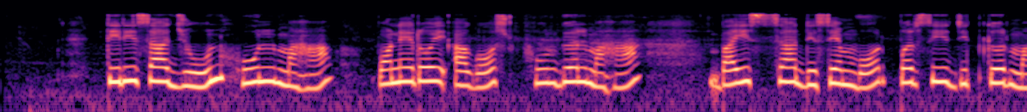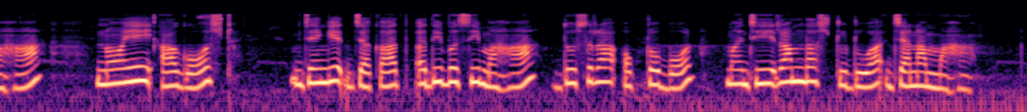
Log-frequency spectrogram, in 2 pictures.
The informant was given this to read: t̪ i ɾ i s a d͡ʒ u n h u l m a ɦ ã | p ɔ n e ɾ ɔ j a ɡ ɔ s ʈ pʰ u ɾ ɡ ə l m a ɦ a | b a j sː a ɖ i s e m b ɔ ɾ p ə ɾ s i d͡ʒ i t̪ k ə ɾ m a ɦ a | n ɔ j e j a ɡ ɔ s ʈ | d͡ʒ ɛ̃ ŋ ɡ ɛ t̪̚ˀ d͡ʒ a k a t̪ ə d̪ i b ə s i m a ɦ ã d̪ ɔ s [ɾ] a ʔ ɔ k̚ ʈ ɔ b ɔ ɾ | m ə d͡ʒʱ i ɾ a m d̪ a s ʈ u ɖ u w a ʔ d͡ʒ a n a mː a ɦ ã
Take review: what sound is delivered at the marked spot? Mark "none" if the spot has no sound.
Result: ɾ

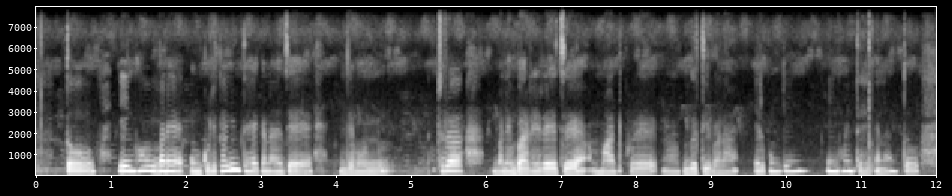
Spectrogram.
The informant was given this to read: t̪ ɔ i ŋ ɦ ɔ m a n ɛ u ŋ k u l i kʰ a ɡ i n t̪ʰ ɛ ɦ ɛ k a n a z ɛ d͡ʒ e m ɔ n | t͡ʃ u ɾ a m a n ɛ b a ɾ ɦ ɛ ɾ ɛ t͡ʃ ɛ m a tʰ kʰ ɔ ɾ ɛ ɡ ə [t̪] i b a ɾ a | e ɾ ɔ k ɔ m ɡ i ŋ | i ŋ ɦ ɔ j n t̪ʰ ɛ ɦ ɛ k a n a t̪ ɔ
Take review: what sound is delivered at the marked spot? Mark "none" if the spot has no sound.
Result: t̪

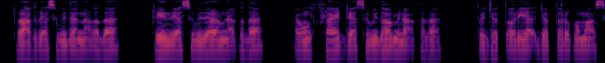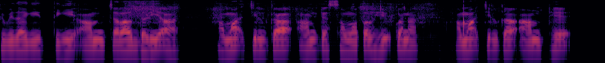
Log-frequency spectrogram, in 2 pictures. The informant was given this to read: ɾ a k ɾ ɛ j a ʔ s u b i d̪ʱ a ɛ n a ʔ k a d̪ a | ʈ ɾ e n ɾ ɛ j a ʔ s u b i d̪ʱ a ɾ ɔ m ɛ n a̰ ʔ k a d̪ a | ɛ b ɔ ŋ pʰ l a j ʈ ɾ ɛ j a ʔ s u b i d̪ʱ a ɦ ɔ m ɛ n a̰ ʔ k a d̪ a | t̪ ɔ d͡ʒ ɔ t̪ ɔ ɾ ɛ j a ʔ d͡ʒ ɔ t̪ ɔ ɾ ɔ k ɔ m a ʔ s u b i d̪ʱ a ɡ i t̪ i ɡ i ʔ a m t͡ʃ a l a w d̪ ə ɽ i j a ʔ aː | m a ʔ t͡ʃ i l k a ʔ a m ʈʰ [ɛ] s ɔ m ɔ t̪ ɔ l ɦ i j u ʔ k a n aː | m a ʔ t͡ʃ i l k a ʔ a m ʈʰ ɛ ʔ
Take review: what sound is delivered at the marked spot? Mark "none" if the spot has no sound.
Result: ɛ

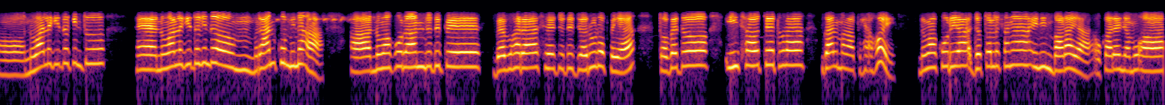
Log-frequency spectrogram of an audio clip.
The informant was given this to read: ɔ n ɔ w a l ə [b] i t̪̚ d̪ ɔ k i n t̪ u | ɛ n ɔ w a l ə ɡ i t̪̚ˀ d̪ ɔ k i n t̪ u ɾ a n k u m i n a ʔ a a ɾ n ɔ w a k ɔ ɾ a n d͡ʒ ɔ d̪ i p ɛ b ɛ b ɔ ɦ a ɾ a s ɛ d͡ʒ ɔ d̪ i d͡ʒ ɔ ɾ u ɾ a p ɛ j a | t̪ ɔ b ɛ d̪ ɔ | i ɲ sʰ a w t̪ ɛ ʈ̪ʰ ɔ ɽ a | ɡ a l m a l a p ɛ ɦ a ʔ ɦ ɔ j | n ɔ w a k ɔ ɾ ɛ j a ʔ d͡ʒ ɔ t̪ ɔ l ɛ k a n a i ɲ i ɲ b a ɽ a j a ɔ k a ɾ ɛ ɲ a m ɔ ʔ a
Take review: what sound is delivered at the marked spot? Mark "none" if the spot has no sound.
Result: ɡ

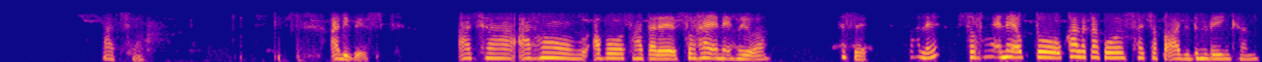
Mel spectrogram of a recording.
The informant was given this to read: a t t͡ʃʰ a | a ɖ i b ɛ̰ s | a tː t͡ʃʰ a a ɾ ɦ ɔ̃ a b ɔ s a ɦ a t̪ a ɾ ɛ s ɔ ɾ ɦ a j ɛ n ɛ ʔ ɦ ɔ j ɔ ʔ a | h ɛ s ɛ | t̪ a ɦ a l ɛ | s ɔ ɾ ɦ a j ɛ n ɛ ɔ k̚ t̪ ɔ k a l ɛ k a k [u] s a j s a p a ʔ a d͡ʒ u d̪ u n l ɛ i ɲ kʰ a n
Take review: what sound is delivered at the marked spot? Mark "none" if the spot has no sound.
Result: ɔ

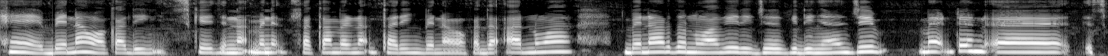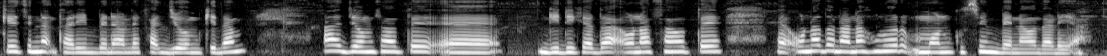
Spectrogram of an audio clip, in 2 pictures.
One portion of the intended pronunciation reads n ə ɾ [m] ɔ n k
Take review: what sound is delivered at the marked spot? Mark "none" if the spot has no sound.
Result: m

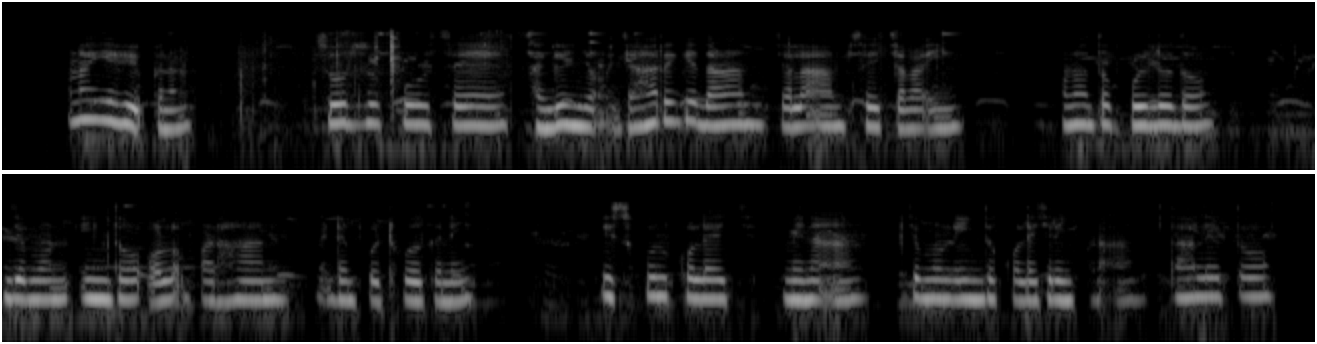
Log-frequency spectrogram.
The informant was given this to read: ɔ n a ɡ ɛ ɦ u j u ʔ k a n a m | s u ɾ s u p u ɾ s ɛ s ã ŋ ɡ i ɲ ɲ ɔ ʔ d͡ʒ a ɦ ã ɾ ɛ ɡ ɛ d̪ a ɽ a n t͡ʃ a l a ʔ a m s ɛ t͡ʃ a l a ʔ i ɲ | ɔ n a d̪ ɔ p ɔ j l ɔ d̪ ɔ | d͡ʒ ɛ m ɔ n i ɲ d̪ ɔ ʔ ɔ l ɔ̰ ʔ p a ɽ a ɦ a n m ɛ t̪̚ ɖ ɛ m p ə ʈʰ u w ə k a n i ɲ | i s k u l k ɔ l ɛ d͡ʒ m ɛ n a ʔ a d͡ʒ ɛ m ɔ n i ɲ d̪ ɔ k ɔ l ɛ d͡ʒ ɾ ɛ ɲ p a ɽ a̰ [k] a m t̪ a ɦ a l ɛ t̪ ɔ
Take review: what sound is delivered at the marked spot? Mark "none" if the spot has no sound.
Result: ʔ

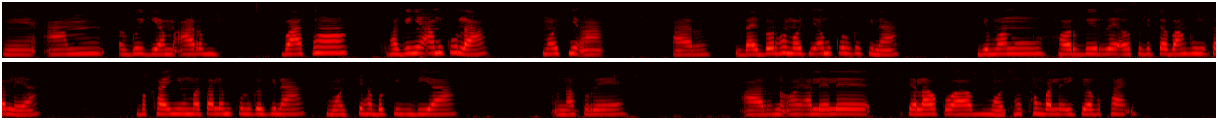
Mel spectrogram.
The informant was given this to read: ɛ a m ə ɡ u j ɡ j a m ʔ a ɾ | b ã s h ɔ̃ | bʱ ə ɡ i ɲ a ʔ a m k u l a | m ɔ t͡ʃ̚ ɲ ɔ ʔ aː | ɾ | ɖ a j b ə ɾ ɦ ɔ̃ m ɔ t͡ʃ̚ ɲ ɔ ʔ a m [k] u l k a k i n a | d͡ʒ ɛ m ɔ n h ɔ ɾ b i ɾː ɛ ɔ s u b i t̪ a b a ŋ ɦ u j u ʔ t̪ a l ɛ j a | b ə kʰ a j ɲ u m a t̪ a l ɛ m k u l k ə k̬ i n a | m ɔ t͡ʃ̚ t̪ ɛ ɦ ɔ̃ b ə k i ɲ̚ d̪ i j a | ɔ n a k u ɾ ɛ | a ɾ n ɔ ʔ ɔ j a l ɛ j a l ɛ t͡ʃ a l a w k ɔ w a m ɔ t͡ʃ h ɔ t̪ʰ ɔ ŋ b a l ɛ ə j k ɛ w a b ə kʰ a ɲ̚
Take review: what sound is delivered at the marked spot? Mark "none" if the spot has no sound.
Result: k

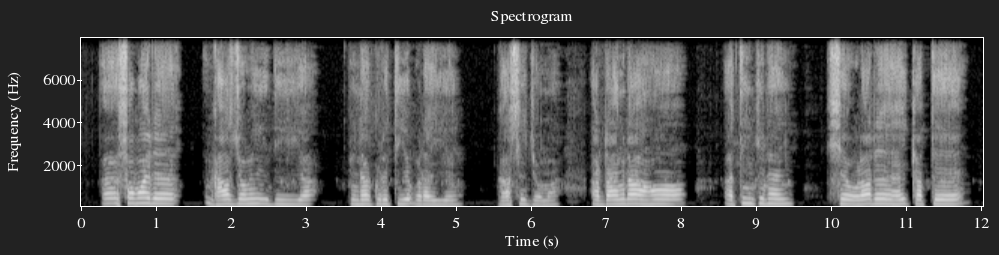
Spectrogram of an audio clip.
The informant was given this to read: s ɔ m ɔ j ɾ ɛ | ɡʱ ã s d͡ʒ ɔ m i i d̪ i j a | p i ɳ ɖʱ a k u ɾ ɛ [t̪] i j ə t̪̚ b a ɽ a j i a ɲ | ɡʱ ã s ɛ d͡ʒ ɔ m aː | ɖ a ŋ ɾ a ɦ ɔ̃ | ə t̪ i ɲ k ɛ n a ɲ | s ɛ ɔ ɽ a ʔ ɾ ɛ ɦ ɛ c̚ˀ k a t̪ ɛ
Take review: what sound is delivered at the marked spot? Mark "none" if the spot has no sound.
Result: t̪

